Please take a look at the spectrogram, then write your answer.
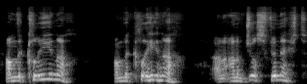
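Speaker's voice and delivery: high, hurried, caught-out protest; flustered cleaner. Retold or imitated. Cleaner jumping off the settee, a high flustered excuse. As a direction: blurt it like you've been caught napping. He goes.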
